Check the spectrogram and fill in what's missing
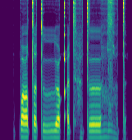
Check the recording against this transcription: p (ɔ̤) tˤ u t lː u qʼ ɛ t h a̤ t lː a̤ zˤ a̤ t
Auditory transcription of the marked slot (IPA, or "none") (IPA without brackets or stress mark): ɔ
